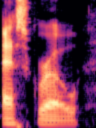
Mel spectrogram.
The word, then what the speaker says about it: escrow: second form of escrow you can emphasize either syllable this is a transitive verb from 1946 and it is to place in escrow I'm going to Escrow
